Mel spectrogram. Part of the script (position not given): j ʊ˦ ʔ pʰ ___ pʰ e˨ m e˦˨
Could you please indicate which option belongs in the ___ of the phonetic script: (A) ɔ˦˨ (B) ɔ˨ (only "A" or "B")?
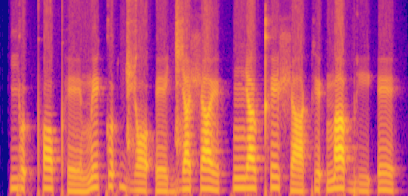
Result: A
